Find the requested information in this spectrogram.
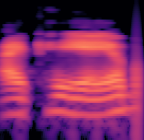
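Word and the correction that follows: açaí: bowls. – Okay. – Acai bowls.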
